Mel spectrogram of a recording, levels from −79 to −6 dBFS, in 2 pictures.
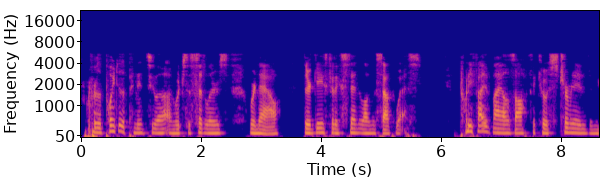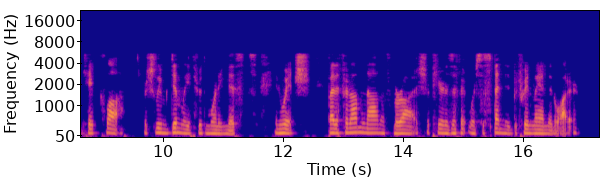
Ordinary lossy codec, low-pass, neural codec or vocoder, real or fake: MP3, 32 kbps; 5.4 kHz; none; real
